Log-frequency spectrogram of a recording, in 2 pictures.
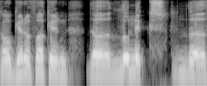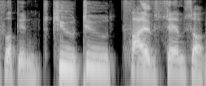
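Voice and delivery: lightly voiced pushy friend, drawn out; mocking friend voice. Streamer mimics friends recommending other computers, slow and mocking. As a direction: mimic a know-it-all friend pushing a Samsung, slow. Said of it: "They're like".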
